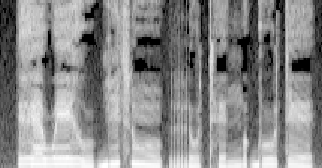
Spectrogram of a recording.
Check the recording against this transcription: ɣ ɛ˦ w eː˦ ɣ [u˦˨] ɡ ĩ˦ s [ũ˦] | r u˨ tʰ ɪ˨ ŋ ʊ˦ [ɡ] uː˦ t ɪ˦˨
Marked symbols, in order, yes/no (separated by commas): no, no, yes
